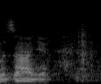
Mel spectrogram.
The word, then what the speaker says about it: lasagna: later figured out there's you can't pronounce the G in lasagna.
